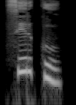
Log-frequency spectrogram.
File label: "ಸಿರ್ಕು", Kannada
